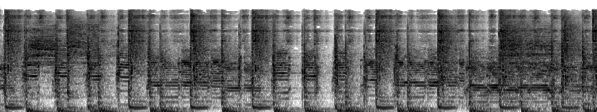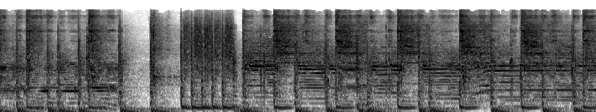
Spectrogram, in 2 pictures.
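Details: Loud rock music with driving guitars and drums fills the whole stretch, with no animal voice.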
